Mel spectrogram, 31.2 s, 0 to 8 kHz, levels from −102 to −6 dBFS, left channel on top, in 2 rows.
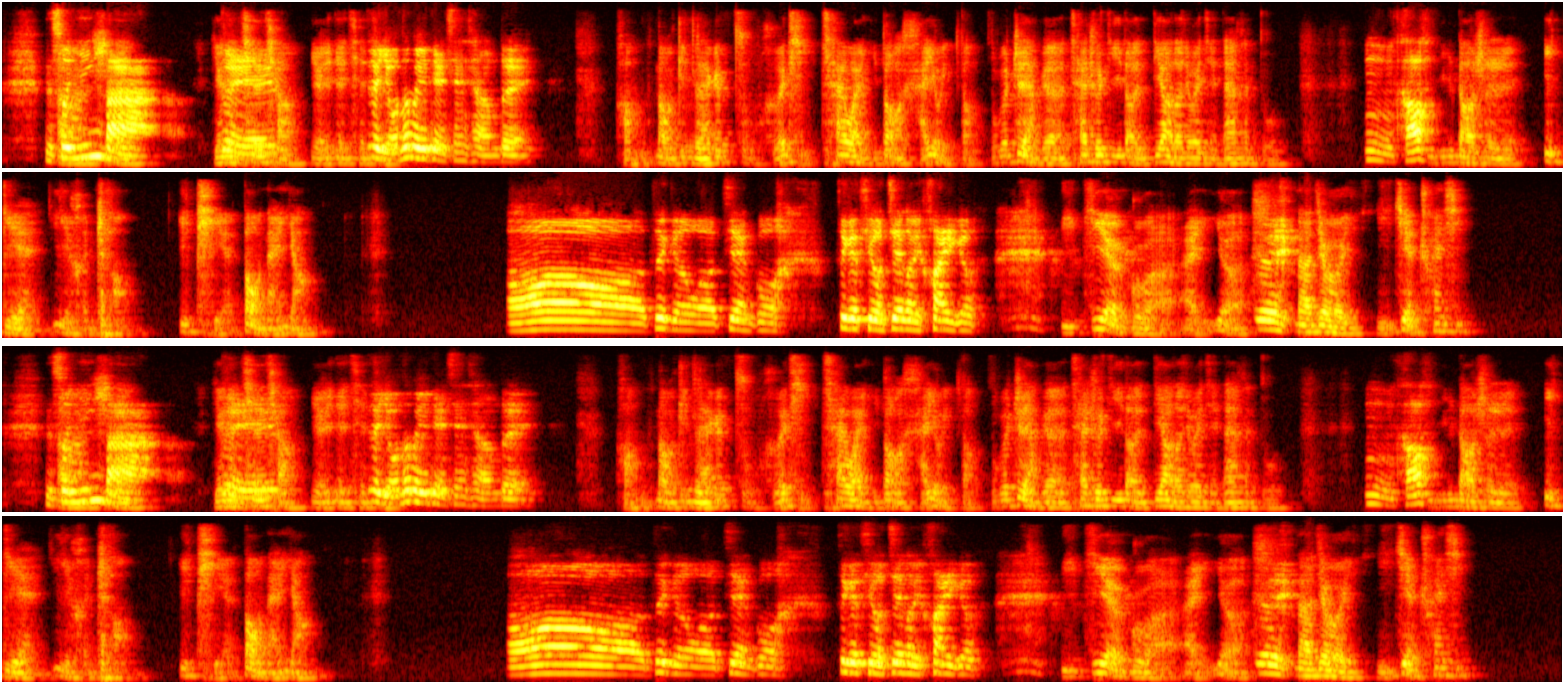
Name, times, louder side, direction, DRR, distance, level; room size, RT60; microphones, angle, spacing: voice 1, 0.0-1.5 2.2-2.8 3.7-5.3 13.6-14.3 20.7-26.0 28.1-28.6, left 4 dB, 80° left, 0.9 m, -23 dB
voice 2, 0.5-1.3 2.1-3.7 5.7-12.7 13.0-13.1 14.3-15.1 15.4-17.0 17.4-18.7 19.3-19.4 25.8-30.2, left 2 dB, 65° left, 2.6 m, -33 dB
9.2 x 6.1 x 3.3 m
head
